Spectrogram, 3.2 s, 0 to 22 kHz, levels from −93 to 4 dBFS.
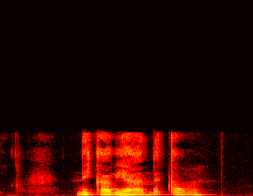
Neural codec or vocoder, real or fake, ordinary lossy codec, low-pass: vocoder, 44.1 kHz, 128 mel bands every 512 samples, BigVGAN v2; fake; AAC, 32 kbps; 7.2 kHz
